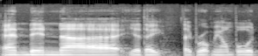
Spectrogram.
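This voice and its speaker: This man talks at a moderate pace with a New Zealand accent and a fairly low pitch. The recording is very clean, with a silent background. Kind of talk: fireside chat interview. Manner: many fillers and repetitions.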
